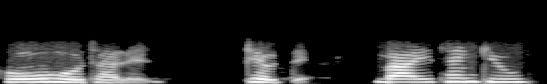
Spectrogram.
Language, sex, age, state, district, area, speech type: Marathi, female, 18-30, Maharashtra, Ratnagiri, urban, conversation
